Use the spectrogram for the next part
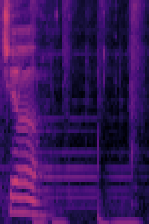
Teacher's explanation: च वर्ग के वर्णों को बोलने में जीभ तालु को छूती है।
